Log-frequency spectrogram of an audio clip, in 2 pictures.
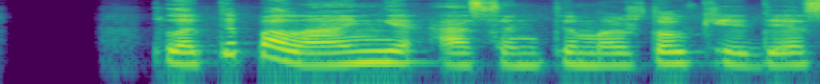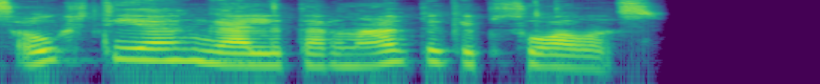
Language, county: Lithuanian, Vilnius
